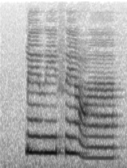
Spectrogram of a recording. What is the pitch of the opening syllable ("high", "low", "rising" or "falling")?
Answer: high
